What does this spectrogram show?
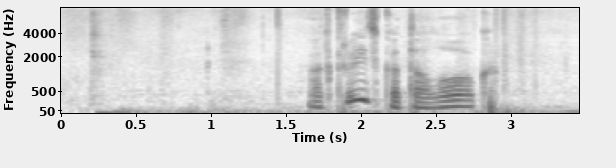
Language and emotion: Russian, sad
